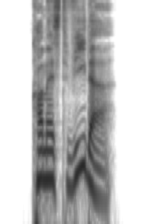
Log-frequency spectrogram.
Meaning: second-person singular subjunctive I of wiederkommen
- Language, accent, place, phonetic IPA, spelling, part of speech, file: German, Germany, Berlin, [ˌkɔməst ˈviːdɐ], kommest wieder, verb, De-kommest wieder.ogg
